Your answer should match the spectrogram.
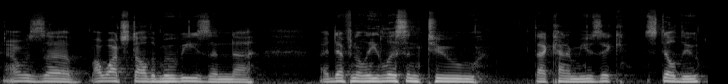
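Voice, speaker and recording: Hesitant male guest, first language Swedish, mid-pitched casual talk. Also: little pitch movement, normal speed, dark tone. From Utah. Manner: hesitant, many restarts and fillers. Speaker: podcast guest. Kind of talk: casual podcast chat.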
